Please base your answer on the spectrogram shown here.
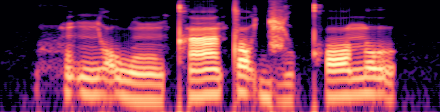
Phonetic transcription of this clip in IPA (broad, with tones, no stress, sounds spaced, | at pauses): h ũ˦˨ ɲ ɔ̰˦˨ w ũ˨ kʰ ã˦ t ɔ̰˦˨ d͡ʑ u˨ kʰ ɔ˦ n o̰˦˨ ʊ̯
